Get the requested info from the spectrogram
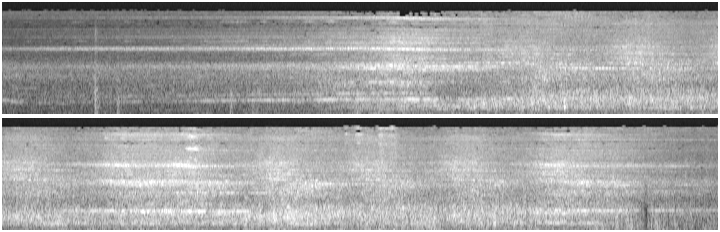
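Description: Red regional passenger train running past along the platform: the wheel and rail rumble builds as it approaches and stays loud while the coaches go by, then drops away near the end as the tail passes. Steady high tones ride over the rumble.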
